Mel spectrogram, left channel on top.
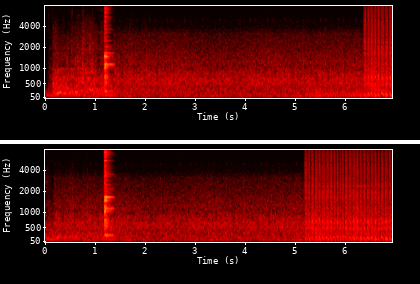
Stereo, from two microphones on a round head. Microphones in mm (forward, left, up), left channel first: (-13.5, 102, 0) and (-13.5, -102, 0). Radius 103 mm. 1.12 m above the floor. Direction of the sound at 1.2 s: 70° right (ahead or behind).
